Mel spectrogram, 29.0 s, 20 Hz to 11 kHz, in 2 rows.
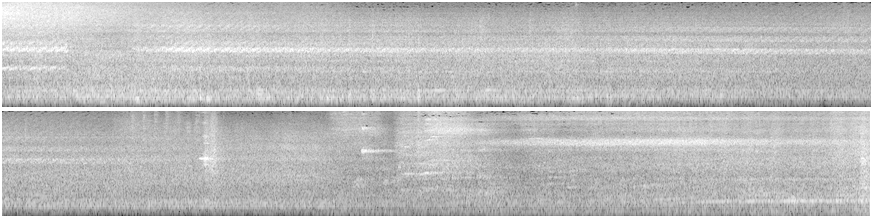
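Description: Electric trains running through a station. A Southeastern Class 707 electric multiple unit passes close by with loud running noise and a high steady whine over the first several seconds. The noise then settles to quieter train running, with a DLR train's motor whine near the end.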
